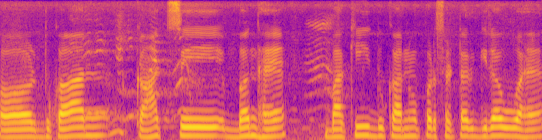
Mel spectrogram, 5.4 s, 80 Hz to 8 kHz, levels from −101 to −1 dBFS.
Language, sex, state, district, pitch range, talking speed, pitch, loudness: Chhattisgarhi, male, Chhattisgarh, Rajnandgaon, 160-180 Hz, 155 wpm, 170 Hz, -15 LUFS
